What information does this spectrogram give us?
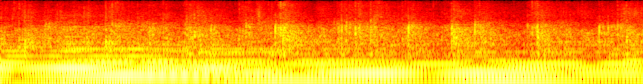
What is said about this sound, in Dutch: Laten we zo'n groot applaus geven als ze komen.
